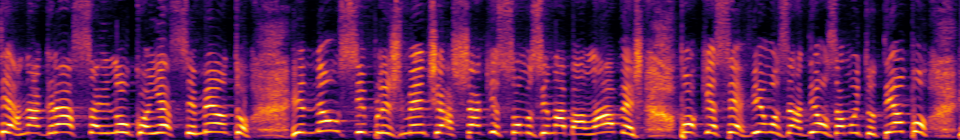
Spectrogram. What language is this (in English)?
Portuguese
